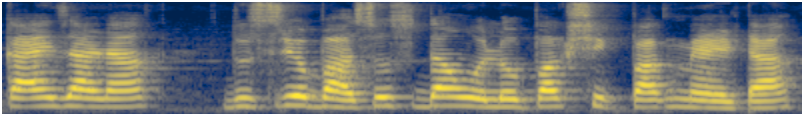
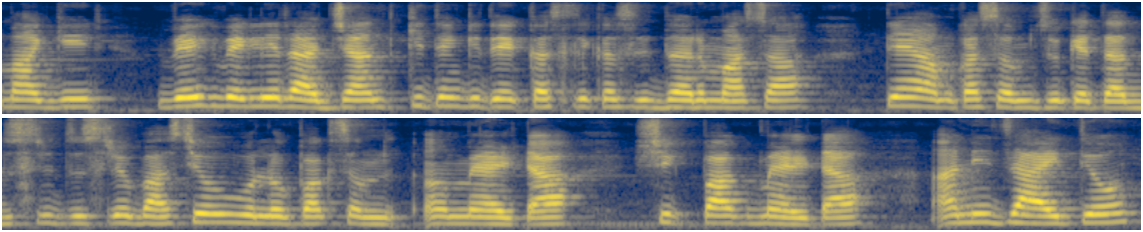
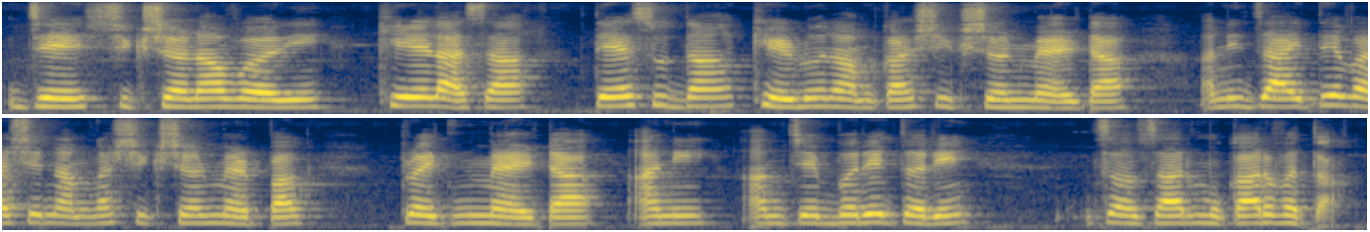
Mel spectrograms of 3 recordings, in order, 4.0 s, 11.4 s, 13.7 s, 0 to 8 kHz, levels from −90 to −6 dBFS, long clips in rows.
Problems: none marked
